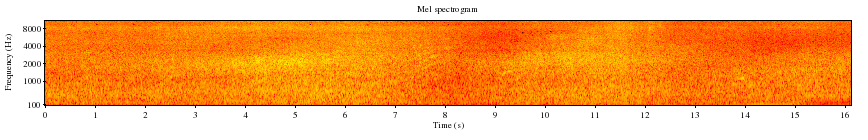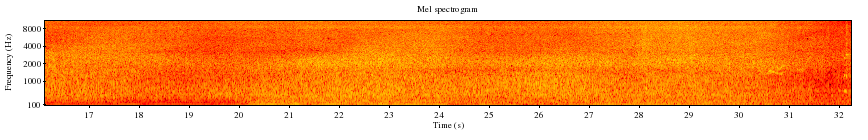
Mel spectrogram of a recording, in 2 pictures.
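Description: Surf breaking and washing up a sandy beach, the wash swelling and fading every several seconds, with some wind on the microphone.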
